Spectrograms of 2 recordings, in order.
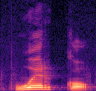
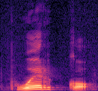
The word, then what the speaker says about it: puerco: However, be aware that when you have a combination of U and E next to each other in a word, they will make that W sound. Because U and A, when you flow them together, you get that W. Okay, like this word, puerco, puerco. I'm saying the U and the A real fast.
